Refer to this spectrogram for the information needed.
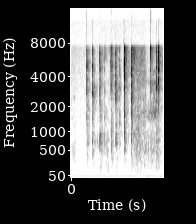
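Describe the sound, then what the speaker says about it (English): Typing on a computer keyboard while entering a password: a quick run of about a dozen distinct, crisp key clicks, close and fairly quiet, with no speech. "Now as you're typing your password"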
